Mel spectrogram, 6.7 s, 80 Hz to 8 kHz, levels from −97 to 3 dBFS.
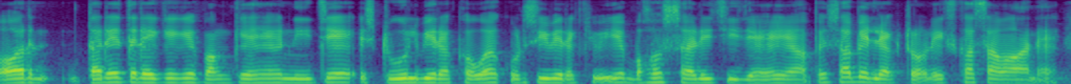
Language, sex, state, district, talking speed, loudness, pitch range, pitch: Hindi, male, Bihar, Katihar, 230 wpm, -17 LUFS, 135-150 Hz, 140 Hz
